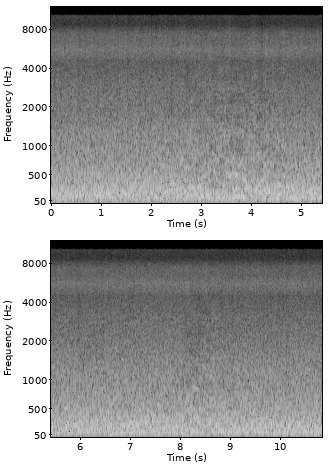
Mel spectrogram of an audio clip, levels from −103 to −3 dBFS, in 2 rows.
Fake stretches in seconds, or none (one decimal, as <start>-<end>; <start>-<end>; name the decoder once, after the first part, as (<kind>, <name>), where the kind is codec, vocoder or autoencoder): 2.6-4.7 (codec, SNAC); 8.1-8.7

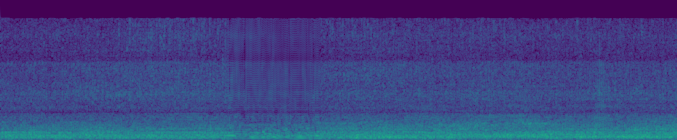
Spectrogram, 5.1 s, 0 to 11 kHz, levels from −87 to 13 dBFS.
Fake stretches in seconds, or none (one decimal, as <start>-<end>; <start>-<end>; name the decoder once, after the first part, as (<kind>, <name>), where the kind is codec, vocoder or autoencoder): 1.7-2.4 (vocoder, BigVGAN v2)

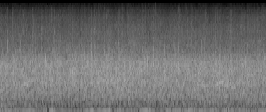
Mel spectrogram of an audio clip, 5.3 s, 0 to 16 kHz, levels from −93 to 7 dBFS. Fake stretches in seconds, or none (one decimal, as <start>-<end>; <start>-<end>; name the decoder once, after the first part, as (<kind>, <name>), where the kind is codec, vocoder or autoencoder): 1.2-1.7 (codec, SNAC); 2.6-3.2; 4.5-5.3

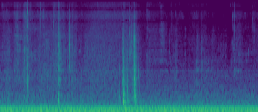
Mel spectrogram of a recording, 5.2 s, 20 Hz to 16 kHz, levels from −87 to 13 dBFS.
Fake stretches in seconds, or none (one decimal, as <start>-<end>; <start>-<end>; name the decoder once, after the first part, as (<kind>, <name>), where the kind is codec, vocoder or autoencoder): 0.0-0.4 (vocoder, Vocos); 3.5-4.3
